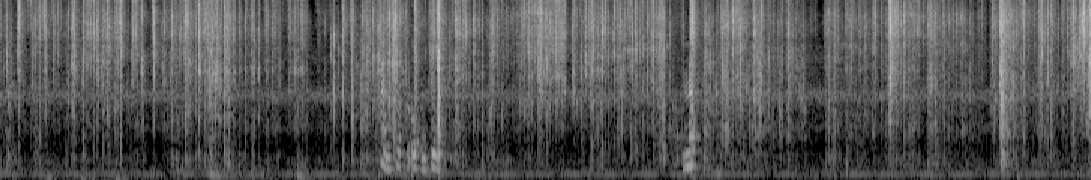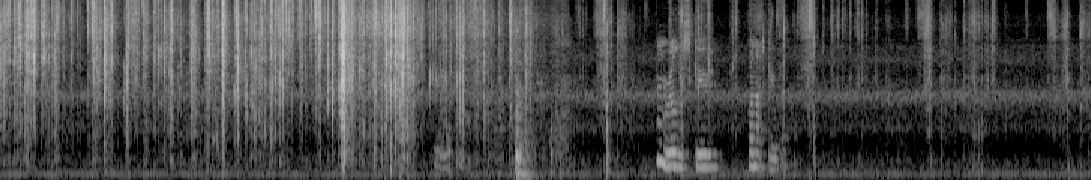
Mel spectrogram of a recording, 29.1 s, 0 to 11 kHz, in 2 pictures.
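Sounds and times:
foil wrapper tearing and crinkling: 0.0 - 21.6.

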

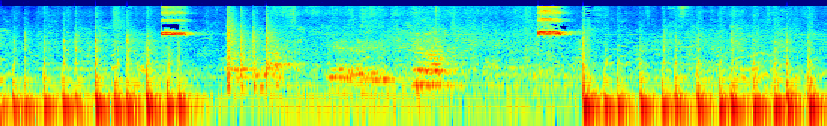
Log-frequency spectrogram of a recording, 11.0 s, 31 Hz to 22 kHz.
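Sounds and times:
heavy drum beating: 0.0 - 3.9, 7.8 - 11.0
referee's whistle blast: 2.1 - 2.7, 7.2 - 7.8.

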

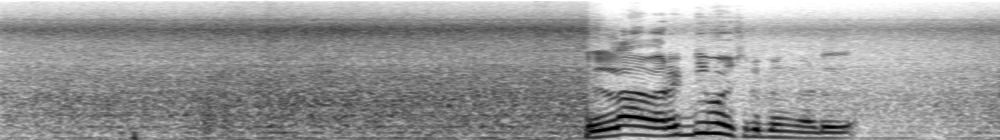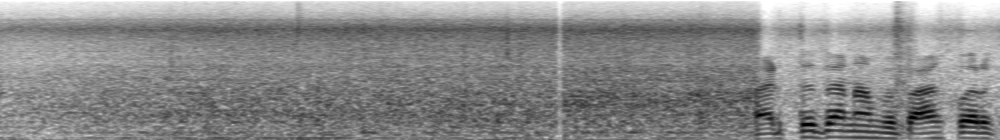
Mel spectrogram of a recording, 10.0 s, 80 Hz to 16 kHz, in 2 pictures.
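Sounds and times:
rushing whoosh hiss: 0.0 - 10.0.

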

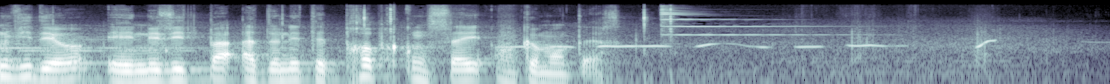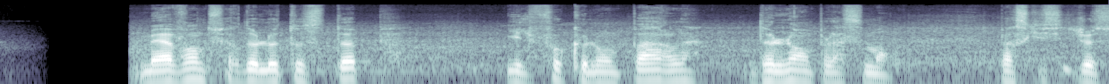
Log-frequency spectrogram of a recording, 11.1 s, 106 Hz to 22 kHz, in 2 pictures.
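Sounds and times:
person whistling: 2.5 - 5.6
bell-like ding: 3.2 - 4.4.

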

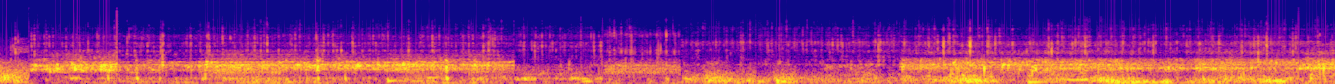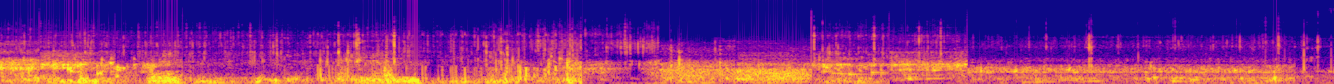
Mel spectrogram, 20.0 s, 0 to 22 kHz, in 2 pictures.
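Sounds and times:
underwater rumbling and gurgling: 0.0 - 20.0.

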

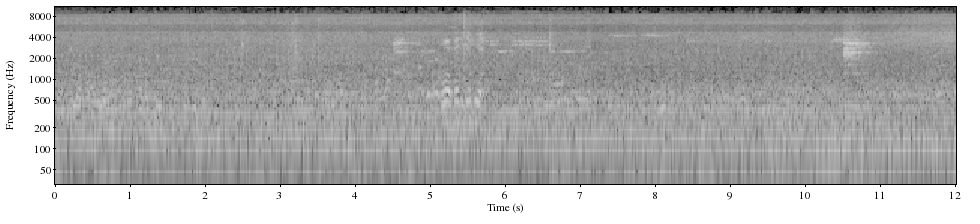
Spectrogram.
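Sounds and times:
street traffic noise: 0.0 - 12.0.

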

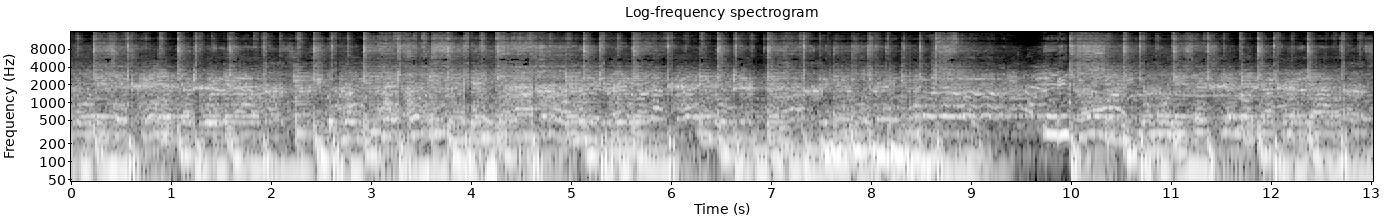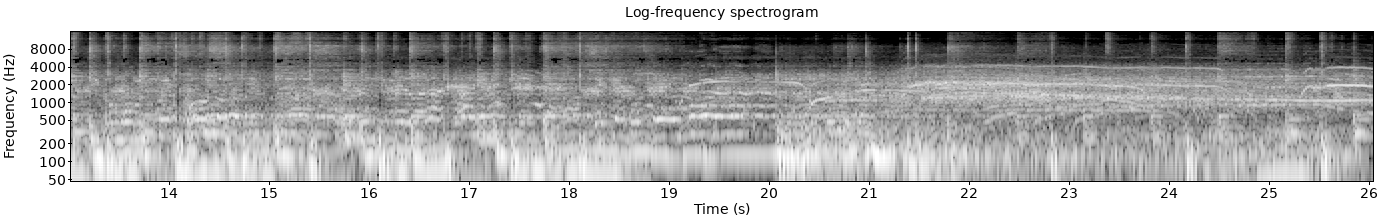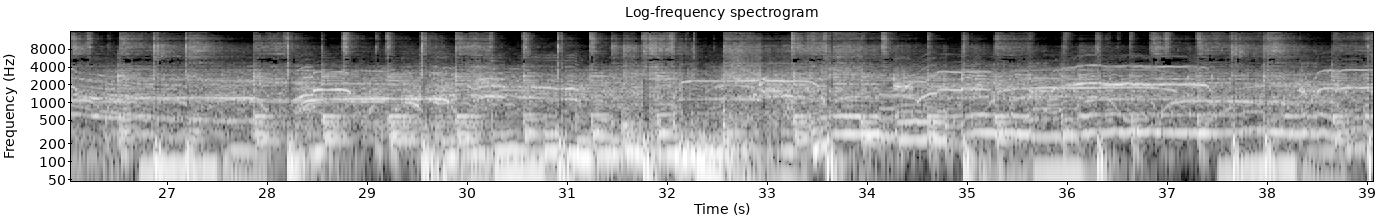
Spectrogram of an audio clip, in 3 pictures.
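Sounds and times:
steady drum beat: 0.0 - 9.1, 10.0 - 18.7, 20.1 - 39.0
person singing: 0.0 - 21.2, 32.6 - 39.0
loud concert music with bass: 0.0 - 39.0
high whoops: 21.4 - 31.1.

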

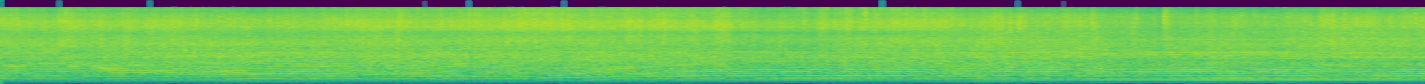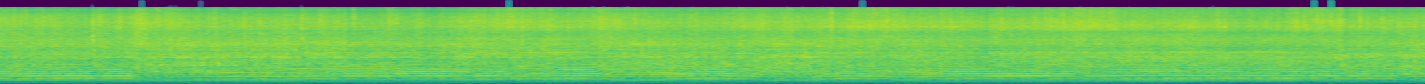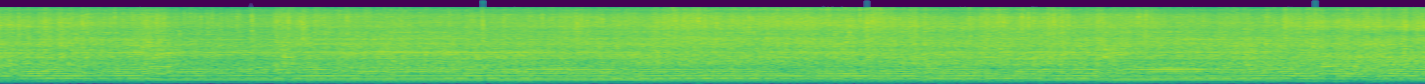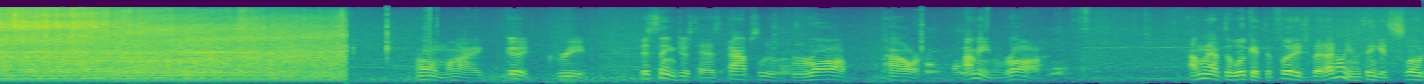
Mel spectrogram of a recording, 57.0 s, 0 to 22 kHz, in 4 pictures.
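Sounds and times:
push mower engine under load: 0.0 - 56.9.

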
